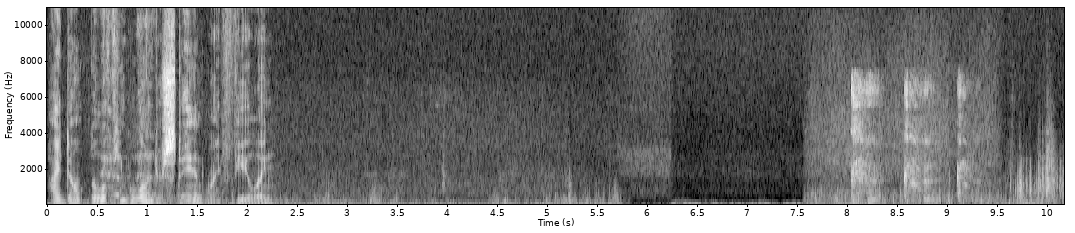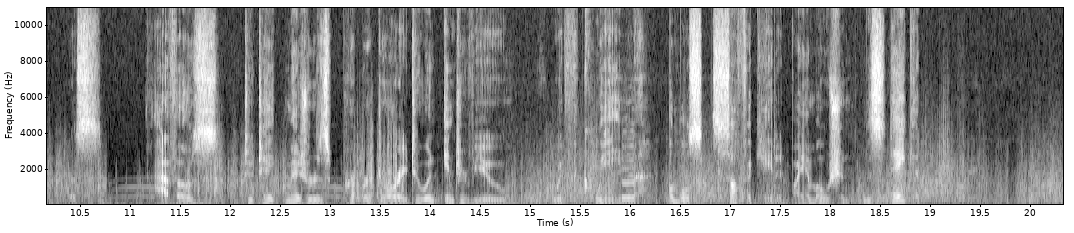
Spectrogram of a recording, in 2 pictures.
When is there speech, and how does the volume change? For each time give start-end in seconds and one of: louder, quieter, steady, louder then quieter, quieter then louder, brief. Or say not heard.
0.0-2.3 brief
10.3-18.9 steady.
